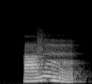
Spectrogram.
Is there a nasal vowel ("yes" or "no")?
yes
